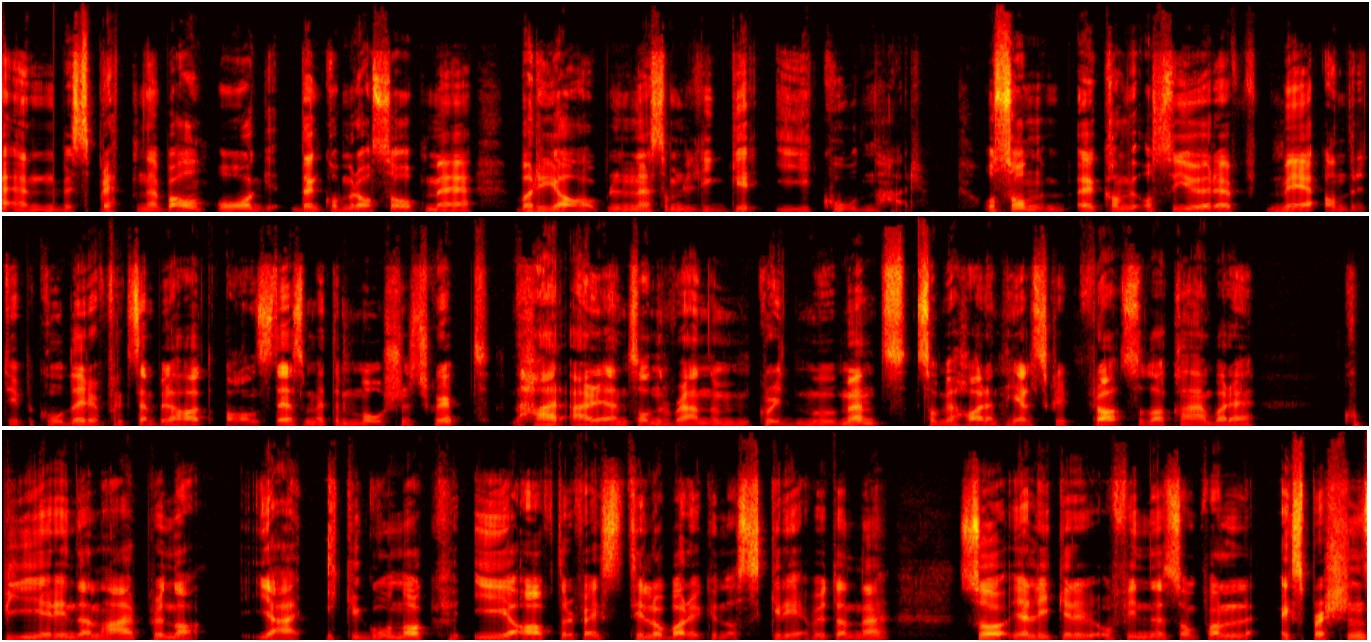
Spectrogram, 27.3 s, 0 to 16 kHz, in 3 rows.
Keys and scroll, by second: 24.8 super+c.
